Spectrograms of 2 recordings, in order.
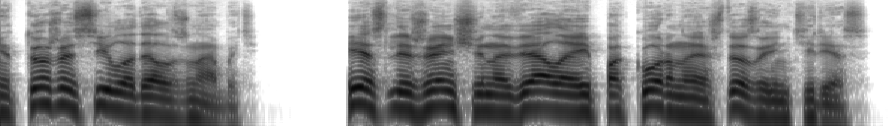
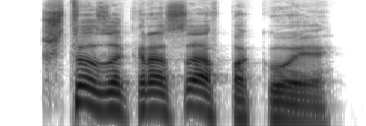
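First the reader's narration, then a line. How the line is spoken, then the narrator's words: Warrior snorting. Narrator (Russian): фыркнул воин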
